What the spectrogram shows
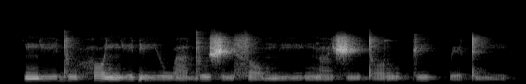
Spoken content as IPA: ɲ iː˨ d u˨ h ɔ˦˨ ɲ i˨˦ ɗ iː˨ w a˨ d u˦ ʃ i˨ s ɔ˦˨ m iː˨˦ ŋ ã˨ ʃ i˨ d ɔ˨ ɾ u˦˨ k i˦ k͡p ɪ˨ t i˦˨

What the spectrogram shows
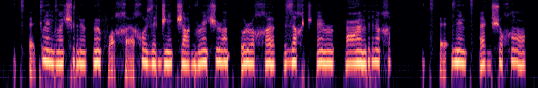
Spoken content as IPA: t͡sʼ ɛ̰ k l æ̃ ɡ l ɑ̃ ʃ r ə̃ | ə̃ f ɑ̰ χ ɛ̰ χ u z ə d͡ʒ ɛ̃ t͡ʃ ɑ ɡ ɹ æ̃ ʃ ɹ ɑ̃ t͡sʼ ʊ ɹ χ ə | z ə χ t͡ʃʼ ɛ̃ ɹ | ʕ ə̃ l r ɛ̃ χ | t͡sʼ ɛ̰ ʔ z ɛ̃ l t͡sʼ æ ɡ ʃ u χ ɑ̃

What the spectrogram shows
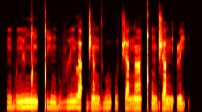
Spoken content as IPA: m b u n ɨ ŋ͡ǃ ĩ ǃ i m b u v ɨ n l a ʔ d͡ʒ ã n dʱ u ʔ u t͡ʃ a n ã ǃʰ ũ d͡ʒ a n i ʔ ɭ i ʔ

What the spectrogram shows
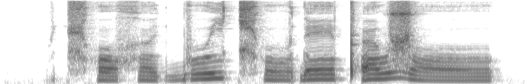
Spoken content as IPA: t͡ɕʰ o˩ x ɵ˩ i̯ ɡ͡b uː˧˥ j t͡ɕʰ uː˩ ɗ eː˧ pʼ œ˧˥ w ʐ oː˩ u̯

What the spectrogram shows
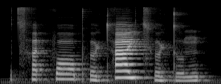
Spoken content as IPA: t͡sʰ ɐ˧ t̚ f ɔː˧ pʰ ɵ˨˩ ɥ t̪ʰ aː˥ j t͡sʰ ɵ˨˩ ɥ t̪ ʊ˨˧ ŋ

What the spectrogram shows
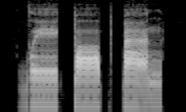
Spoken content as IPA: ɡʷ eː k͡p ɒː p k͡p æ n

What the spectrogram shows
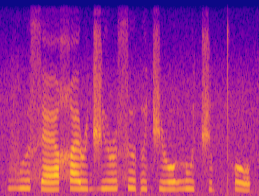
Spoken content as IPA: v ɯ s æ χ æ ɹ d͡ʒ y ɹ s ɯ ɗ ɯ t͡ʃ ɹ o ɦ u t͡ʃ o p t̪ʰ o

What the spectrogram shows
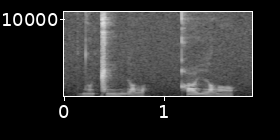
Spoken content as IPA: d õ ǁ ĩ ŋ i lˠ | qʰ iː lˠ ɔ̃

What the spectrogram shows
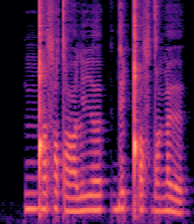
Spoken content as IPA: ŋ͡ǃ i sˤ ɘ tˤ ɘ ɹ l i ə̯ | ɡ e ǃʼ ə sˤ dˤ i ŋ ɘ

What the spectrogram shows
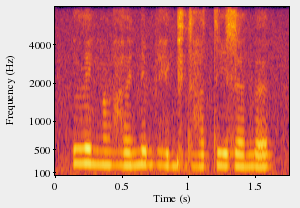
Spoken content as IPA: l e ŋ ə̃ lˠ ɦ ə ɪ̯ n e bʱ e ɡʲ ə dʱ a t i z ɜ ŋ ə

